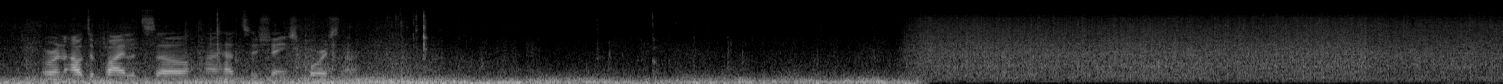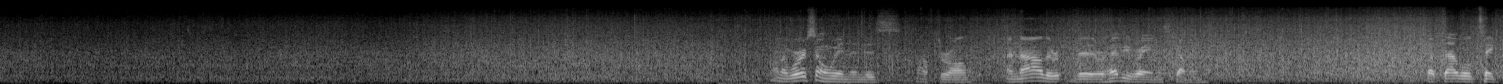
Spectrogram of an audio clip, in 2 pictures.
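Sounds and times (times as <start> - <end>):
wind buffeting microphone: 0.0 - 9.4
rain hissing: 8.4 - 30.0.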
